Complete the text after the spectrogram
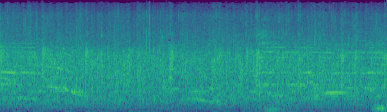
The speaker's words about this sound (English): Come on and clap your hands right now. Come on and clap your hands right now.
